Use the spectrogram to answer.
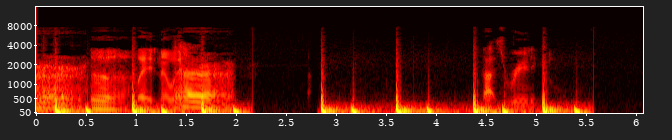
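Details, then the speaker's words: Low, thumping heartbeats at about 80 a minute, somewhat uneven, with a voice humming over them; judged "the worst heartbeat" ever heard, going bump bump. "that's the worst heartbeat I've ever heard it's going bump bump"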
